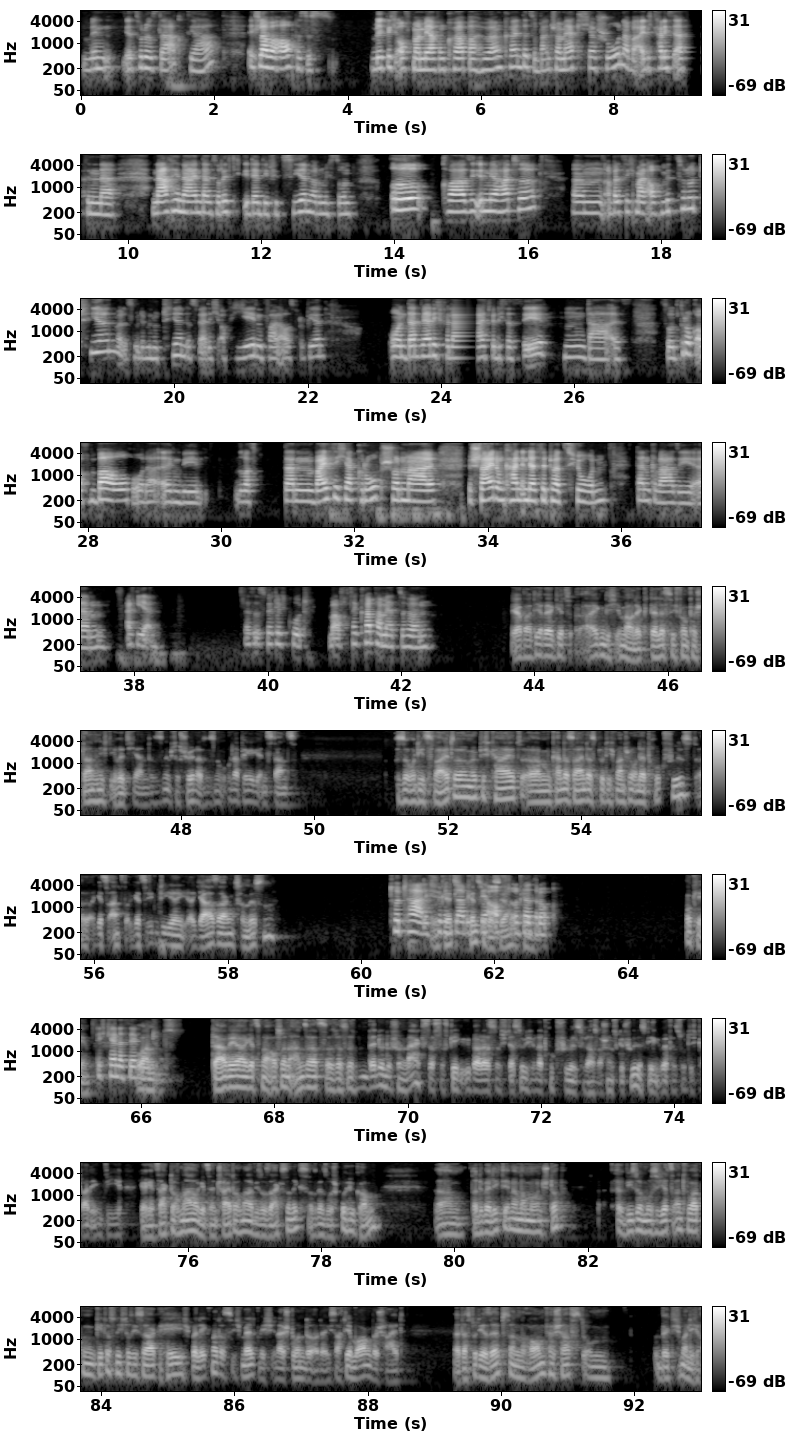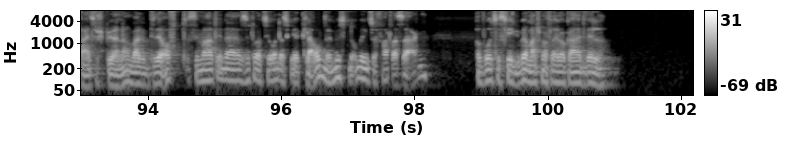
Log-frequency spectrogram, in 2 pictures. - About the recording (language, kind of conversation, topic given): German, advice, Wie kann ich lernen, nein zu sagen, ohne Schuldgefühle zu haben?
- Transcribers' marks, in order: static; other noise; distorted speech; other background noise; unintelligible speech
